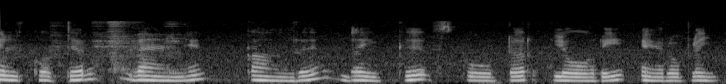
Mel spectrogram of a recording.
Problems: none marked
